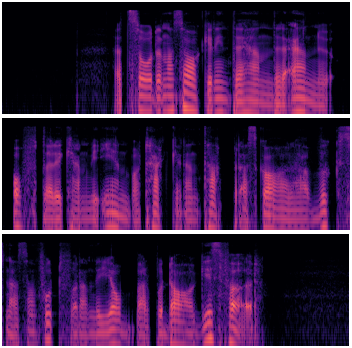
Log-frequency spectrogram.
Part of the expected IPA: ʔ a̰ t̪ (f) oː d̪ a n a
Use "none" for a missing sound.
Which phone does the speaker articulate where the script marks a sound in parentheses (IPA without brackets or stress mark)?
s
